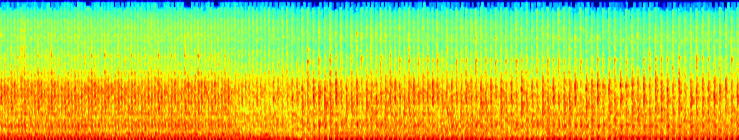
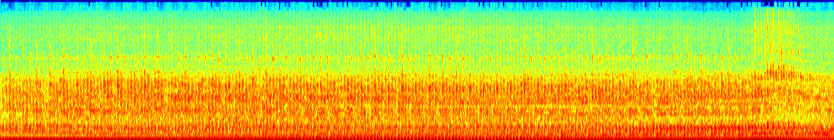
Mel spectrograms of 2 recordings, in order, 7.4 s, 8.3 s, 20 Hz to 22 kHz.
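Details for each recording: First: Caterpillar D2 (#5J1113) diesel at low idle on first start after full pony motor and diesel rebuilds, 30 psi oil pressure: even clatter at steady low idle, firing on all four cylinders with no misses or stumbles, running smoothly. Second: Caterpillar D2 (#5J1113) diesel at low idle on first start after full pony motor and diesel rebuilds: low thumping about 220 a minute, slightly uneven with occasional stumbles, likely air bubbles still working out of the fuel, smoothing over time.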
